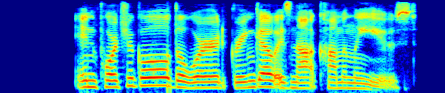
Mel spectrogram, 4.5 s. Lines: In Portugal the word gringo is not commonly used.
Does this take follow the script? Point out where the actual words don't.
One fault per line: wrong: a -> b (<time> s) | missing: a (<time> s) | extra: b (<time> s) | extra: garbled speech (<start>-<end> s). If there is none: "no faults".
no faults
